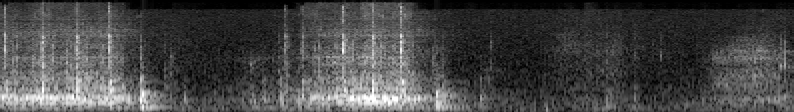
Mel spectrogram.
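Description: Domestic sewing machine stitching a seam closed on a patchwork block, running in two steady mechanical bursts of rapid needle rhythm, with quieter handling between and after.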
